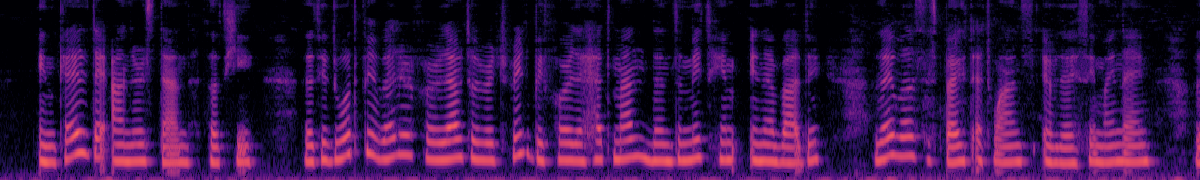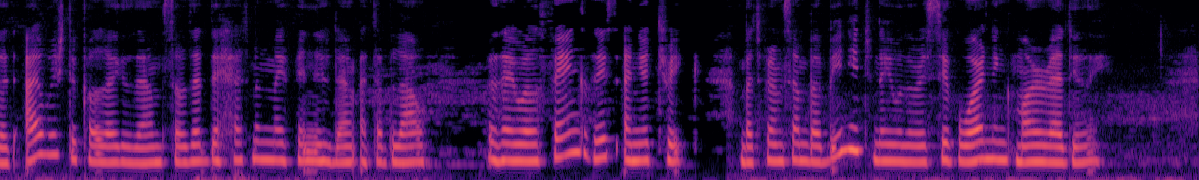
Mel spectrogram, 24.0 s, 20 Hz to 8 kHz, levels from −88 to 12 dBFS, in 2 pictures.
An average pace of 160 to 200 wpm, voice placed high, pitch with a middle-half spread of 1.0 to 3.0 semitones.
Yes: average, 170 wpm; high, 245 Hz; narrow, 2.4 semitones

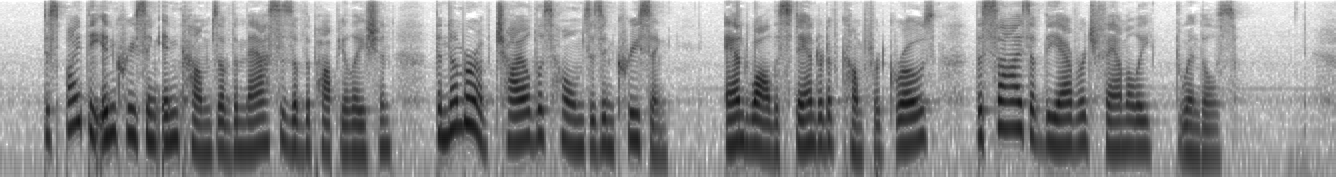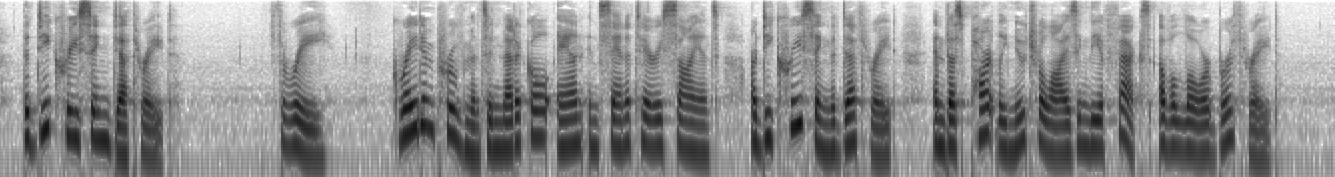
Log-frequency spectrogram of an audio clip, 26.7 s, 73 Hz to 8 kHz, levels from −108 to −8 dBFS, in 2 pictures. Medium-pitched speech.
Yes: medium, 175 Hz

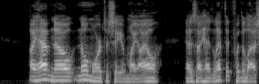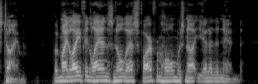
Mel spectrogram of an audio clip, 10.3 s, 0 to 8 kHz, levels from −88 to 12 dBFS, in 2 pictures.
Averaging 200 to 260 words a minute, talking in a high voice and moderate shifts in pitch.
No: fast, 205 wpm; low, 120 Hz; average, 3.9 semitones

